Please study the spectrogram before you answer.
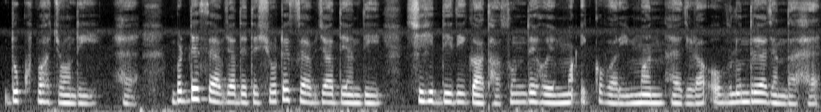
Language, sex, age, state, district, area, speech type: Punjabi, female, 30-45, Punjab, Rupnagar, rural, spontaneous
